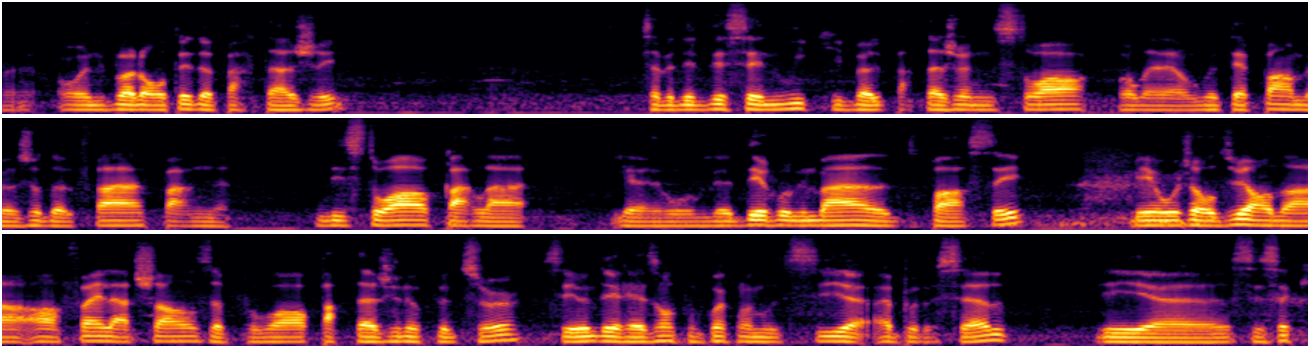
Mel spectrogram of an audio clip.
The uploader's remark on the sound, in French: En direct des Plaisirs d'hiver à Bruxelles. Une rencontre merveilleuse et riche de découvertes mais un peu bruyante au vu de la situation de l'enregistrement !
